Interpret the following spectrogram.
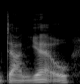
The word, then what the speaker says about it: Daniel: The actor Milo Machado Grana as the son Daniel, or how they say his name in the film, Danielle, I thought delivered one of the best physical child performances I've ever seen.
